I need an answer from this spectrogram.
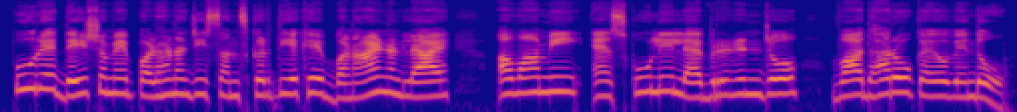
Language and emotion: Sindhi, neutral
